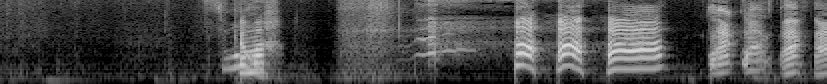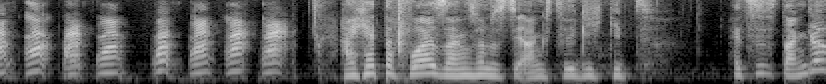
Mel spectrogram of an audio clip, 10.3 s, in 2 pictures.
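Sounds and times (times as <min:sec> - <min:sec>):
speech: 0:01.4 - 0:01.8, 0:07.4 - 0:10.3
person imitating duck quacks: 0:04.4 - 0:07.1.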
